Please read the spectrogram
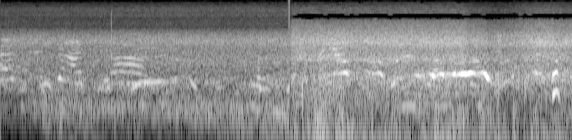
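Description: Waterfall pouring into a pool, a steady rush of water, with splashing and several voices calling out over it.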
